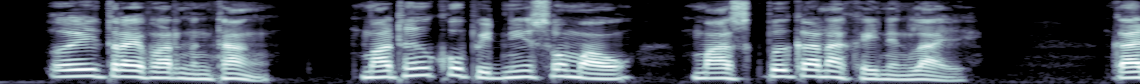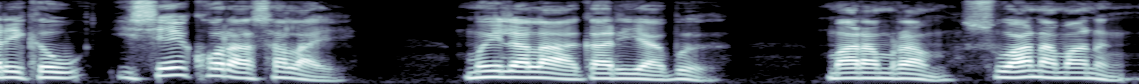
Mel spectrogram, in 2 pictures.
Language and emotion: Bodo, neutral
